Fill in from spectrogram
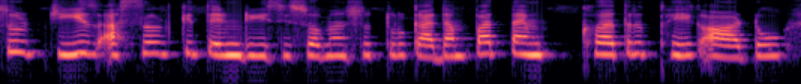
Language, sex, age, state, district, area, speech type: Kashmiri, female, 30-45, Jammu and Kashmir, Pulwama, rural, spontaneous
